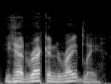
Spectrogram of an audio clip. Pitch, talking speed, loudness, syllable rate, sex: 135 Hz, 215 wpm, -16 LUFS, 7.1 syllables/s, male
